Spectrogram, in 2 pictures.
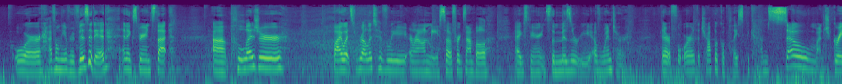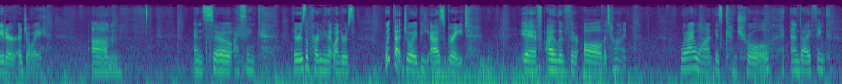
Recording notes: Random ramblings while walking in miserable, windy, winter, dreaming of living in tropical paradise. Windy, winter walk.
